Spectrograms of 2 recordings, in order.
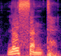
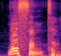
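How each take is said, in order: No difference in how they are said.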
